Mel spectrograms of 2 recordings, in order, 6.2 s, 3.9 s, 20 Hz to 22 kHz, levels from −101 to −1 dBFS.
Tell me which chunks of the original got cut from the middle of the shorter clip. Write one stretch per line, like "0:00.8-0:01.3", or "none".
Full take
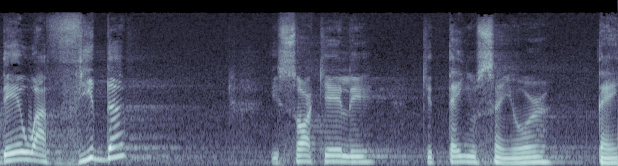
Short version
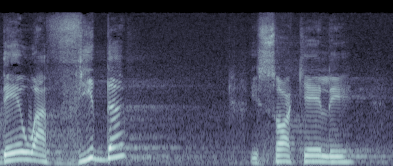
0:02.4-0:02.6

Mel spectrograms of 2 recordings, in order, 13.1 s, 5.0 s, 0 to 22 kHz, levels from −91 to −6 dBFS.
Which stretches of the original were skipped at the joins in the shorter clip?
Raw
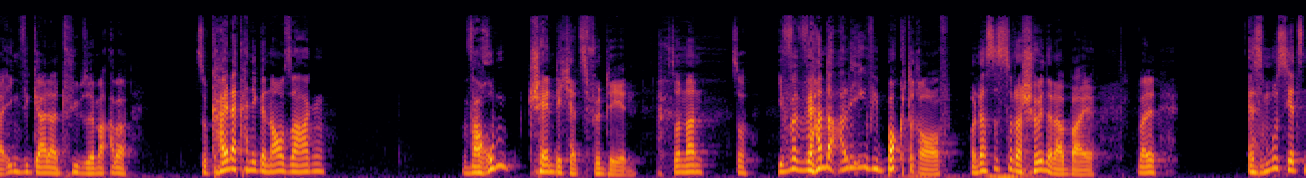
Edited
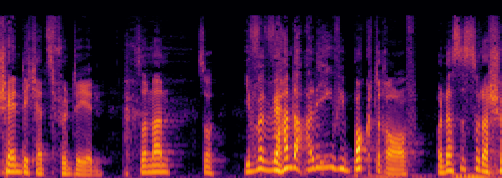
none

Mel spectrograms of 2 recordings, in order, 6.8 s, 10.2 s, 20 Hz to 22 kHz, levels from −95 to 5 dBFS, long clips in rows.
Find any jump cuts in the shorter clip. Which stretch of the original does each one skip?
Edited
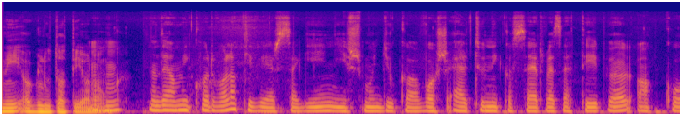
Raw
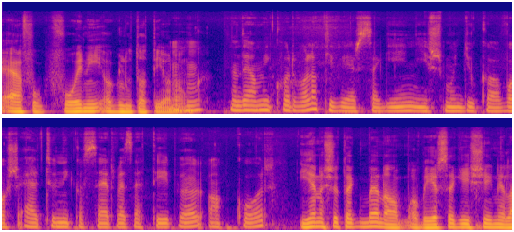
none

